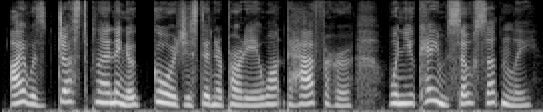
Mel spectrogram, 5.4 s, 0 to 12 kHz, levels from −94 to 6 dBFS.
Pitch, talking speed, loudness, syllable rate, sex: 250 Hz, 210 wpm, -16 LUFS, 5.3 syllables/s, female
